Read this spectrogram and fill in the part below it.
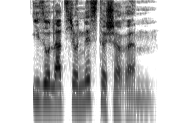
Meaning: strong dative masculine/neuter singular comparative degree of isolationistisch
- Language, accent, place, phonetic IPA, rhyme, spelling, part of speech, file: German, Germany, Berlin, [izolat͡si̯oˈnɪstɪʃəʁəm], -ɪstɪʃəʁəm, isolationistischerem, adjective, De-isolationistischerem.ogg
